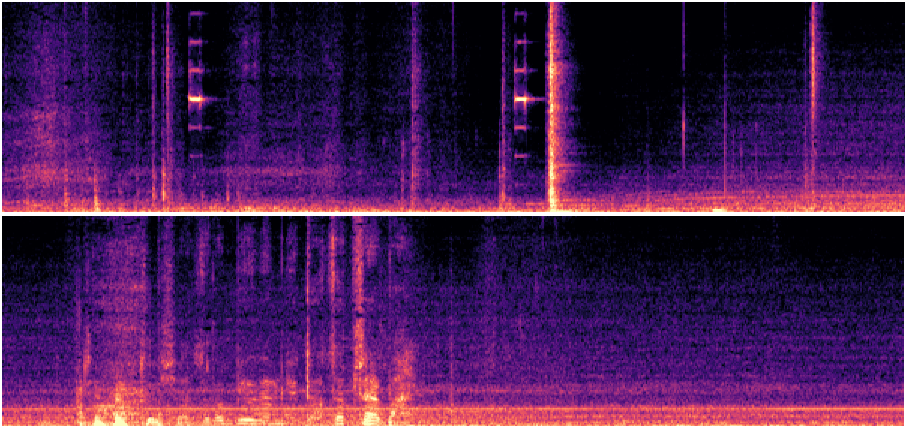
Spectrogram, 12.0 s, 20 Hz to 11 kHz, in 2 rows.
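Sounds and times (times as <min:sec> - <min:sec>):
rising whine to steady tone: 0:04.0 - 0:12.0.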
